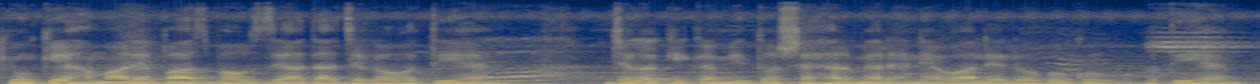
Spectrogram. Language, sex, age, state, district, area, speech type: Urdu, male, 18-30, Bihar, Araria, rural, spontaneous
